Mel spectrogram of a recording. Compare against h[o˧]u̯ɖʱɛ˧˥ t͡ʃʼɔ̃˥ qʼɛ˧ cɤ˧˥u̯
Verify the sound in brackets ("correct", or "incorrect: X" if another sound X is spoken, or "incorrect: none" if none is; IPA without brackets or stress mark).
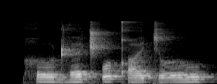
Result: incorrect: ɤ˧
